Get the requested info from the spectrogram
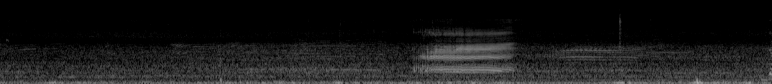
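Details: Sheep bleating on the way to Black Bear Pass Summit on 8/10/19: one loud, harmonic, wavering bleat lasting about a second midway through, over steady low rumble and distant voices.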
